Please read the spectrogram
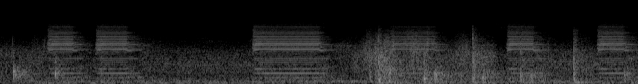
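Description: Electric intercom buzzer sounding in bursts: a couple of short buzzes, a longer one of almost a second, then short buzzes again, with a few soft knocks in between.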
